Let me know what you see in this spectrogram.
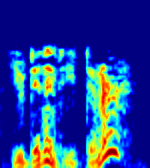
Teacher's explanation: Another type of yes-no question is to use a rising intonation with a statement.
